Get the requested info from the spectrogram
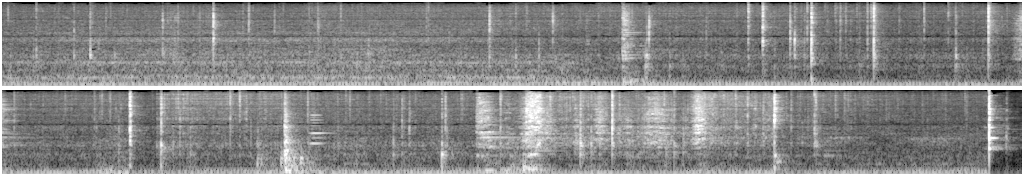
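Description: Fried egg cooking in butter in a cast iron skillet: a steady sizzle with frequent small pops and crackles, crackling more often from a few seconds in.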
